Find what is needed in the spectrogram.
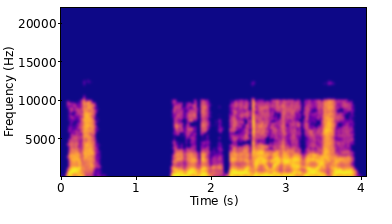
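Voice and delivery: high-pitched, spluttering royal demand; furious. A narrator's reading. King accusing dwarf of the noise, furious. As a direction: stammer out the question in outrage. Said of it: "turning furiously to the dwarf".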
